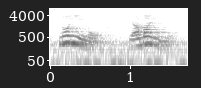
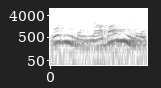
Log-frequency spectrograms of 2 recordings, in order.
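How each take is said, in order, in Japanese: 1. 句末は下がり、区切れて聞こえる。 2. 句末は上がり、つながって聞こえる。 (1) "下がるんじゃなくて" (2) "ちょっとつなげていきたい"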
